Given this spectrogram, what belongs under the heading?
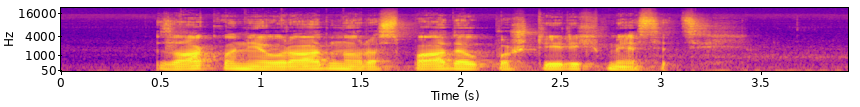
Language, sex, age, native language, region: Slovenian, male, 30-49, Slovenian, Zasavska region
